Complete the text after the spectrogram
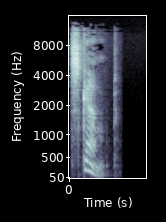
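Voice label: "scamp", British English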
